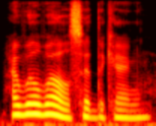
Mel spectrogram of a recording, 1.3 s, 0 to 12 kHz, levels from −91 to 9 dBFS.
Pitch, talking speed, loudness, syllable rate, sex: 185 Hz, 275 wpm, -16 LUFS, 5.4 syllables/s, female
